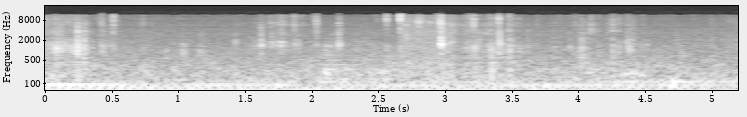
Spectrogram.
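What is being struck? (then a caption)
Bar of soap scraped with a metal blade. A metal utility knife blade scrapes along a solid purple bar of dry soap held in the hand and scored with a grid, shaving off small soap cubes. The result is quiet, rapid, crisp crunching and crackling with a few sharper bright snaps over a low steady hum.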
